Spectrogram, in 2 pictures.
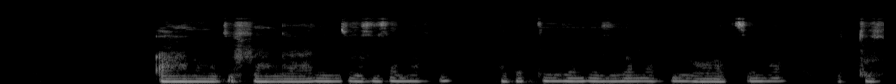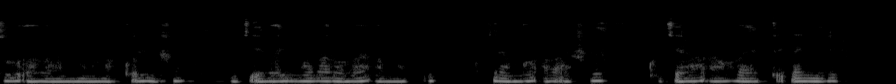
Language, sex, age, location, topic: Kinyarwanda, male, 25-35, Nyagatare, agriculture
